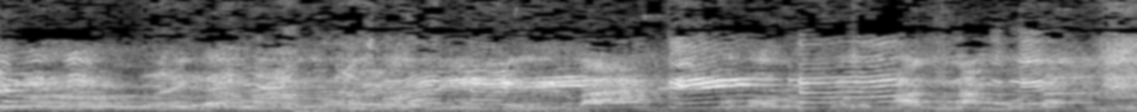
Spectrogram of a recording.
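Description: Several voices talking at once: overlapping chatter of a small group, with some higher voices standing out near the middle.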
